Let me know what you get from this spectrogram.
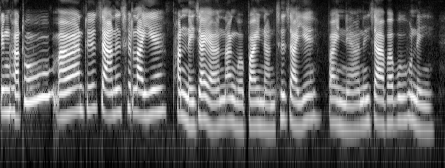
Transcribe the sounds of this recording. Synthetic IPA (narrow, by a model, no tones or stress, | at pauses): zɯŋɦatʰɔmaatɯzanɯsɯt̚lajɯpʰanːɯjzajanaŋbabajnansʰɯzajɯb̥ajnaanɯzababɯhunɯj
